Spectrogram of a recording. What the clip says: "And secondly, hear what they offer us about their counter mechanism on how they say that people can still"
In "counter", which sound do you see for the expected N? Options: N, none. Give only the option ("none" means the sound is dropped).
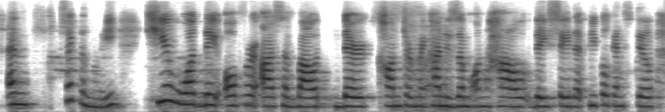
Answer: N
